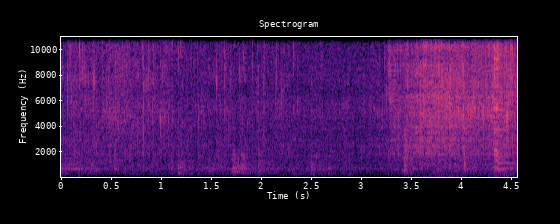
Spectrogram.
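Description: Breaded green tomato slices frying in a pan, a continuous crackling sizzle that stays steady and then grows louder and busier toward the end, with no voices.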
